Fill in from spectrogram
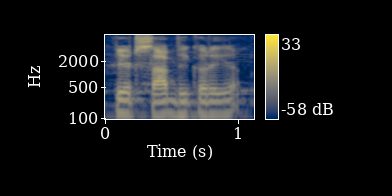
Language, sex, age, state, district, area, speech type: Maithili, male, 45-60, Bihar, Muzaffarpur, urban, spontaneous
